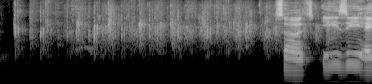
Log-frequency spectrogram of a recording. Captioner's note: applause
